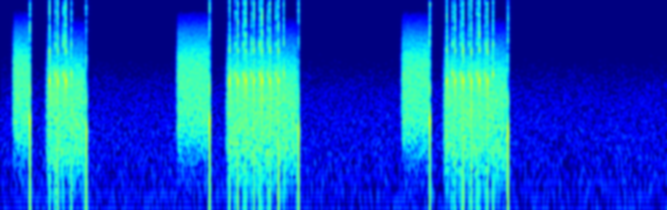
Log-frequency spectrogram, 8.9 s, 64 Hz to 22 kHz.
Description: Pulse dialling, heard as a rotary dial, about 9 pulses a second. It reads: 3 7 6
